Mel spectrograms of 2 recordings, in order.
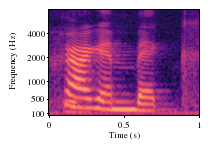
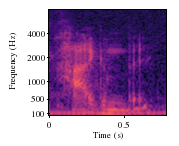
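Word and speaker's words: Hagenbeck: ¿Cómo es? Hagen Beck. Hagen Beck. Hagen. Sí, Heil. Häagen-Dazs, como esos heladitos tan ricos.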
